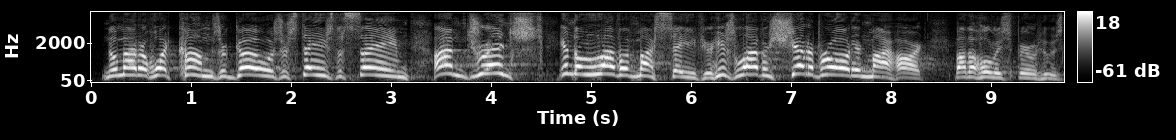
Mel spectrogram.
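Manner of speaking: impassioned preacher testifying; forceful preaching. Acted. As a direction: declare it with full pulpit conviction.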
